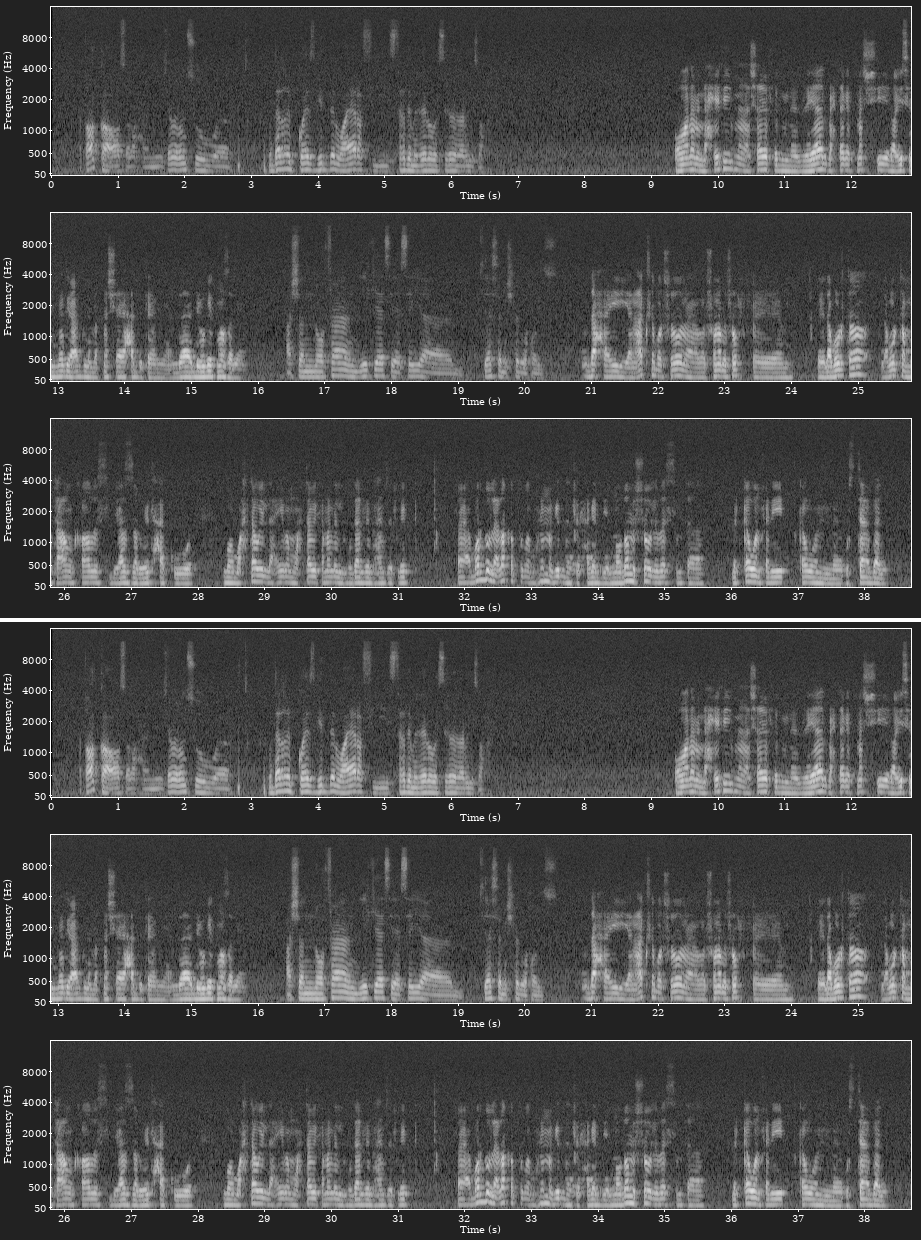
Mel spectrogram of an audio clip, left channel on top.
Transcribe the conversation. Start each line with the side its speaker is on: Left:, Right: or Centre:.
Right: اتوقع اه صراحه يعني تشابي الونسو آه، مدرب كويس جدا وهيعرف يستخدم اللعبه ويستغل اللعبه دي صح
Centre: هو انا من ناحيتي انا شايف ان الريال محتاجة تمشي رئيس النادي قبل ما تمشي اي حد تاني يعني ده دي وجهة نظري يعني
Right: عشان هو فعلا ليه كده سياسيه سياسه مش حلوه خالص
Centre: ده حقيقي يعني عكس برشلونة برشلونة بشوف آه، لابورتا لابورتا متعاون خالص بيهزر ويضحك ومحتوي اللعيبة محتوي كمان المدرب هانز فليك فبرضه العلاقة بتبقى مهمة جدا في الحاجات دي الموضوع مش شغل بس انت بتكون فريق بتكون مستقبل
